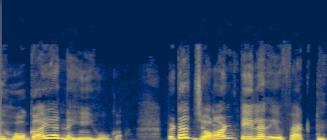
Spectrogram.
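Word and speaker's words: Jahn: यान टेलर बोलते हैं करेक्ट प्रोनाउंसिएशन, हम इसे जॉन टेलर बोल देते हैं.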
